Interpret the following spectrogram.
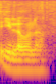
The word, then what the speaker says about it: Ilona: In German, this name is pronounced Ilona. I've never seen this in a non-German context, so I don't know what it's pronounced like in English. I'm gonna go with Ilona.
